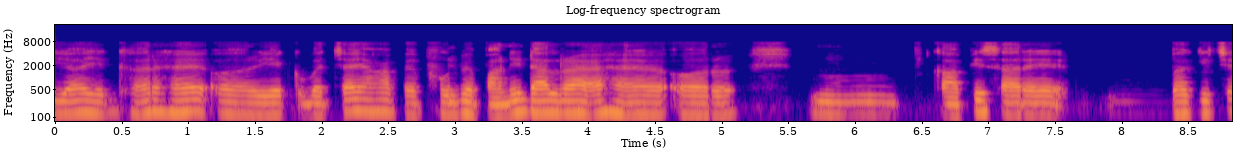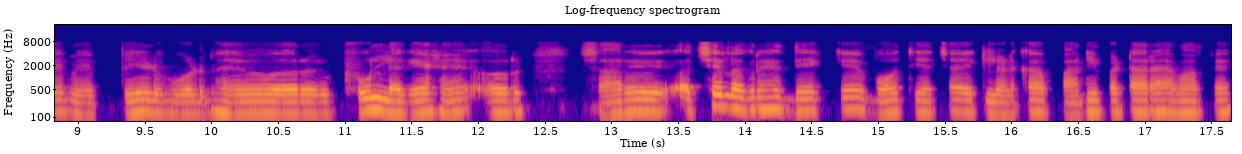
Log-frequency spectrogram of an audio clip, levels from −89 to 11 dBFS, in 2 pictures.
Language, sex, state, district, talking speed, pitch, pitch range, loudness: Hindi, male, Jharkhand, Sahebganj, 160 wpm, 130 Hz, 125-140 Hz, -22 LUFS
